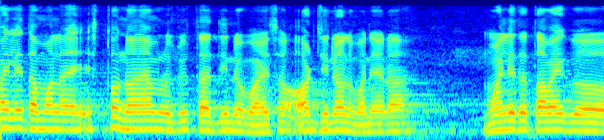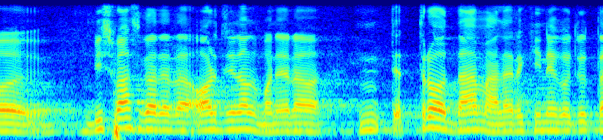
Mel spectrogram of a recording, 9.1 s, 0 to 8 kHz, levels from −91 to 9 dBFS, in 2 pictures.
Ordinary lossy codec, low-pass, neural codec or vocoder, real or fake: Opus, 64 kbps; 7.2 kHz; none; real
